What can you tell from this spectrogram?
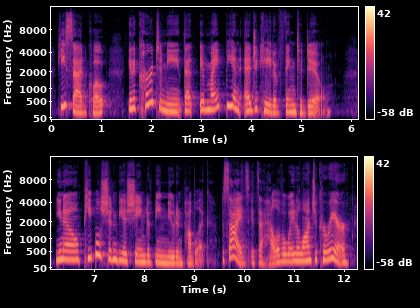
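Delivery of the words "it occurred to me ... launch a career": plain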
